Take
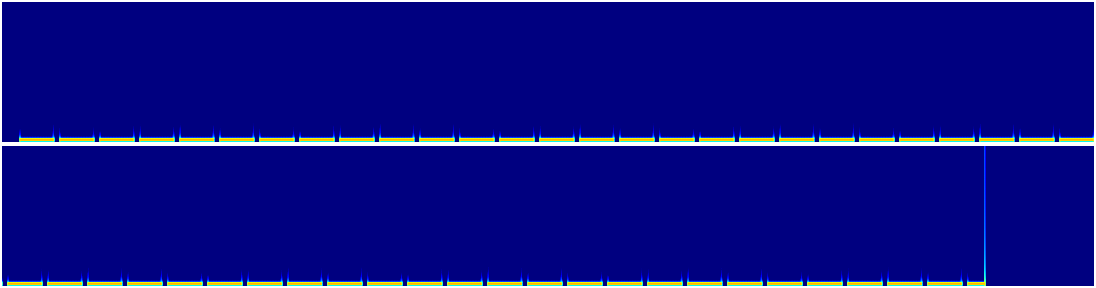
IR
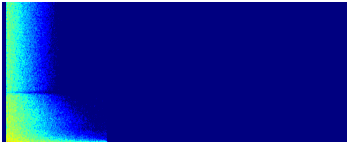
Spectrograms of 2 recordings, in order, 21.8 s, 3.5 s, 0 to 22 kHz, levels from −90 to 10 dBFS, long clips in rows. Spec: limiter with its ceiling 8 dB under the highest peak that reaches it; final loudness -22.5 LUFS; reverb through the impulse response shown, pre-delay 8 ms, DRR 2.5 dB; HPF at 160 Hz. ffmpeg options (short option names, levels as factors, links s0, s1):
-filter_complex "[0:a]highpass=160,alimiter=limit=0.0668:level=0:latency=1,asplit=2[s0][s1];[1:a]atrim=start_sample=2205,adelay=8[s2];[s1][s2]afir=irnorm=-1:irlink=0,volume=0.0596[s3];[s0][s3]amix=inputs=2:normalize=0,volume=1.58"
